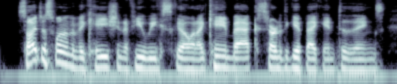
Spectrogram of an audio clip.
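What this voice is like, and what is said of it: Unwell, strained-sounding voice. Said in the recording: “my voice is kind of not so good this week”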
